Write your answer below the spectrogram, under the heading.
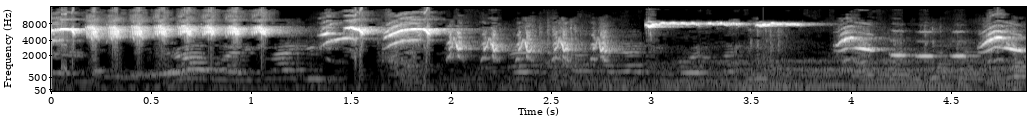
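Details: Mountain tledekan (sulingan) from Kokap, Kulon Progo, Yogyakarta, capable of imitating varied birdsong: a fast high rattling trill, buzzy chattering, a long thin very high whistle, then short down-slurred notes and a steady low whistle.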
